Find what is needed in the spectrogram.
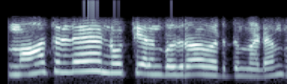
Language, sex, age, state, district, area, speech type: Tamil, female, 18-30, Tamil Nadu, Viluppuram, urban, conversation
